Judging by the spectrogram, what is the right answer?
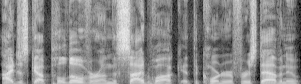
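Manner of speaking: ordinary talk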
